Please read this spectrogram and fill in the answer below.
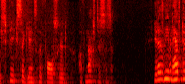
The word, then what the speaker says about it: Gnosticism: Gnosticism, it has a silent G.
